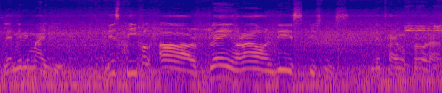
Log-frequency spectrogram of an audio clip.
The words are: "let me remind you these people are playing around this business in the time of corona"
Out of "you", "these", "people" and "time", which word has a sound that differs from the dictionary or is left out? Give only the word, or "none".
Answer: these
